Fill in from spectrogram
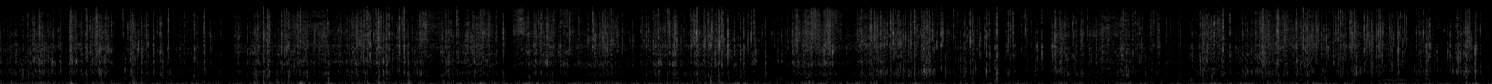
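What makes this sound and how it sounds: Thin white and mint tissue paper sheets are crumpled and rubbed between both hands with long painted nails. A dense, continuous crinkling and rustling plays for the whole clip, bright and airy with almost no low end, rising and falling in loudness as the paper is worked.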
